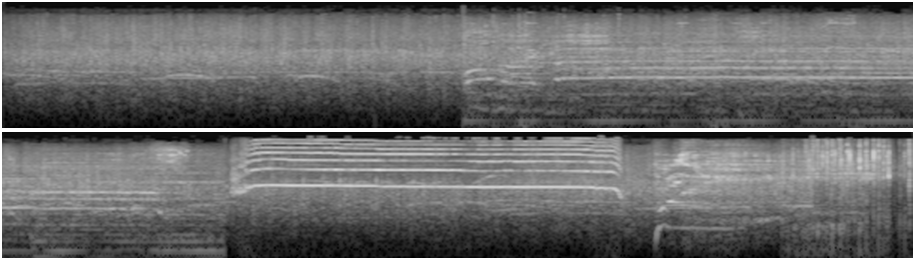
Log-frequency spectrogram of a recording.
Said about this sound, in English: So, ladies and gentlemen, boys and girls, please give a huge round of applause to our friend, your friend.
